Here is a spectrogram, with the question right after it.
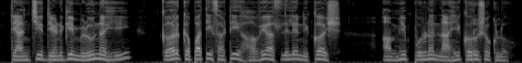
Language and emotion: Marathi, sad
